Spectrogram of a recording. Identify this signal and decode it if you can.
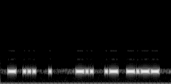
Morse code, heard as a keyed tone, about 53 wpm, spaced as for 43 wpm, 610 Hz. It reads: TSE DAY
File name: archived / CRSnet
